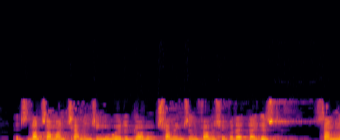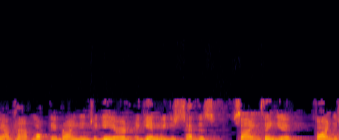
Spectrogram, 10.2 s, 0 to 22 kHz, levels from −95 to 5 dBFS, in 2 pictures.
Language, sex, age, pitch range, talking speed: English, male, 60-79, 125-155 Hz, 195 wpm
